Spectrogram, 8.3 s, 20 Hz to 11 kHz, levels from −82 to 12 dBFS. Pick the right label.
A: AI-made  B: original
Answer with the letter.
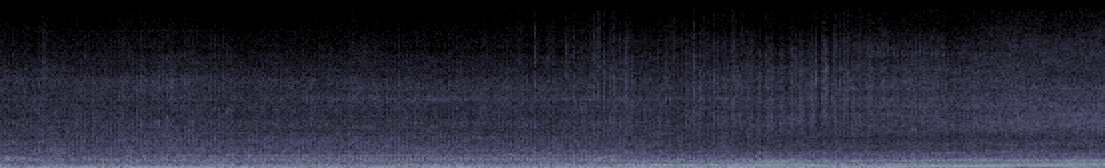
A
